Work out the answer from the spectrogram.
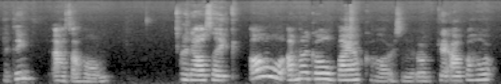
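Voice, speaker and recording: A young woman co-hosting a podcast, telling stories in animated casual chat. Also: a little high, fast. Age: young adult. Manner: animated storytelling with frequent laughs. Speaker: podcast co-host.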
